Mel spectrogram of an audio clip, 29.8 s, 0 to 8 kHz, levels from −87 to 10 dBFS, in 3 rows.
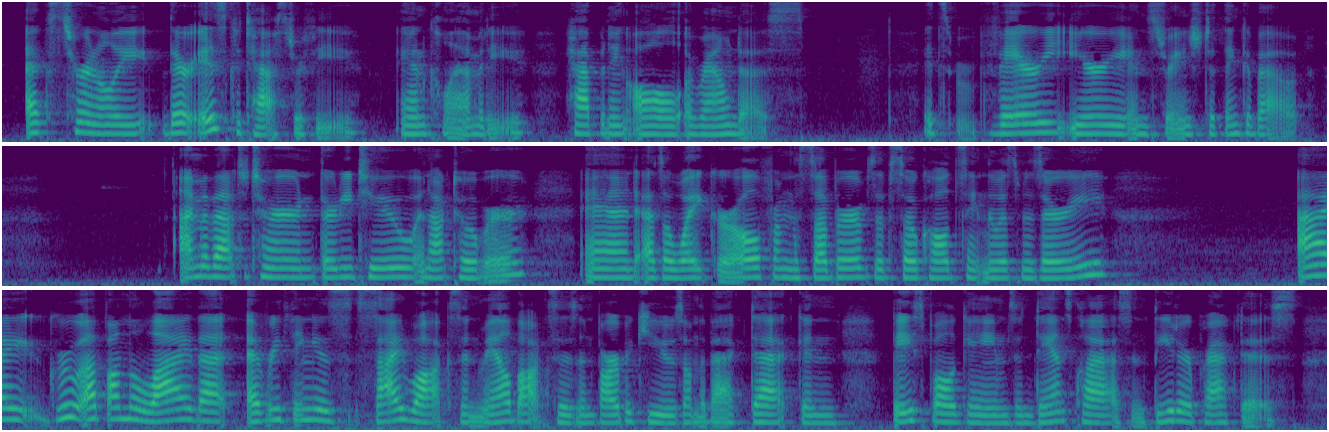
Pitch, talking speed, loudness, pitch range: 185 Hz, 135 wpm, -28 LUFS, 175-200 Hz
